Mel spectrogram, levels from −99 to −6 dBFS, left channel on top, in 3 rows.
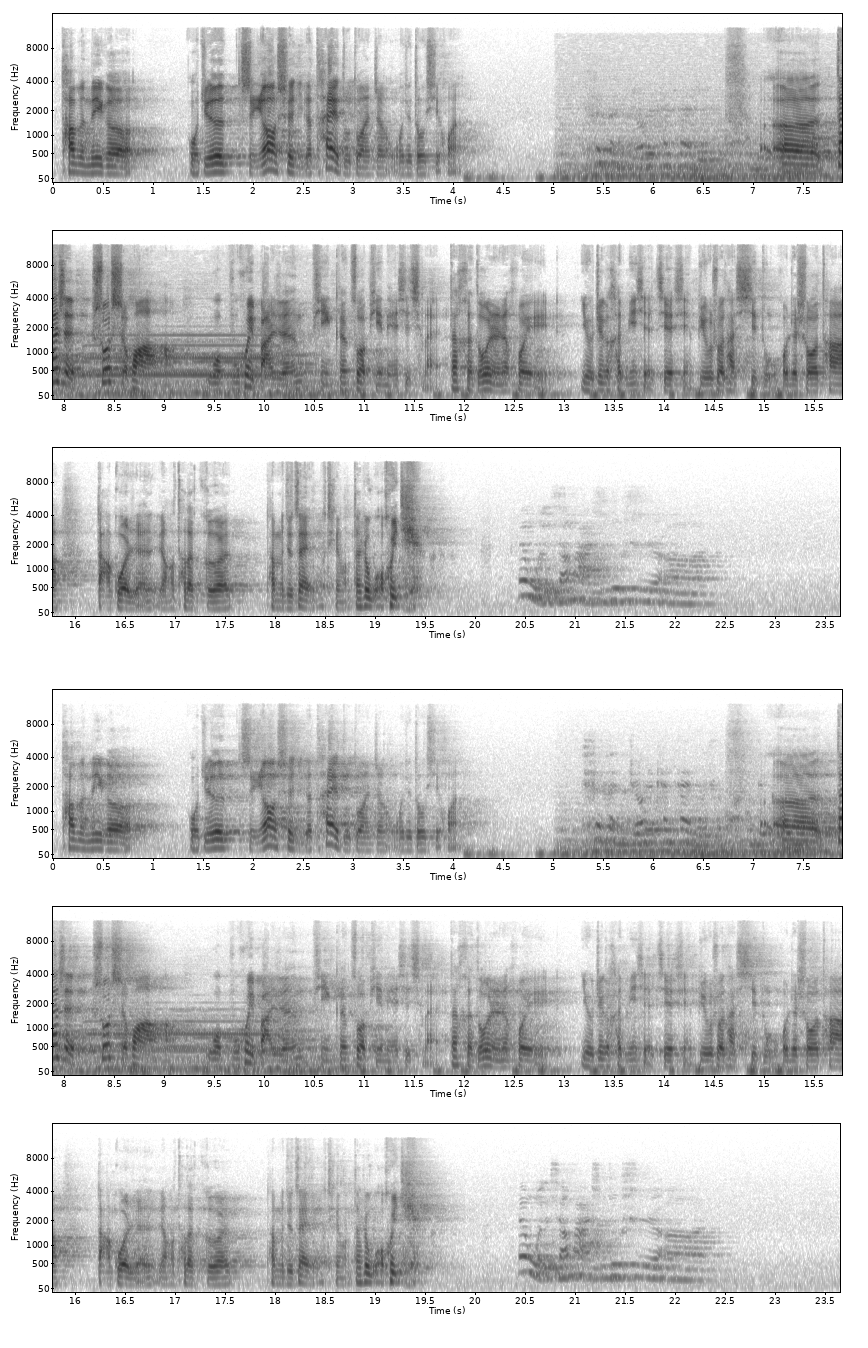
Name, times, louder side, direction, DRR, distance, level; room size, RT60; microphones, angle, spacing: voice 1, 0.1-0.8 1.4-4.1 6.8-12.8 13.2-17.6 17.9-19.5, left 4 dB, 45° left, 9 dB, 1.5 m, -34 dB
sound 1, 4.1-4.5 4.8-5.3 5.6-5.9 6.3-6.8 7.1-7.5 7.8-8.2 8.6-9.0 9.4-9.9 10.2-10.6 11.0-11.4 11.7-12.1 12.5-12.9 13.3-13.7 14.1-14.5 14.8-15.3, equal, 20° right, 7.5 m, -49 dB
sound 2, 5.0-11.0, left 3 dB, 65° left, 2.5 m, -42 dB
voice 2, 5.3-7.6 15.0-15.1 20.4-22.3, right 1 dB, 60° right, 5 dB, 7.9 m, -47 dB
27.5 x 26.5 x 6.9 m, 0.93 s
head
